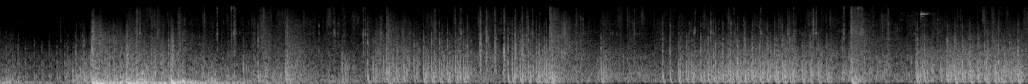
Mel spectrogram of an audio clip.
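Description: Footsteps crunch on frozen gravel.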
